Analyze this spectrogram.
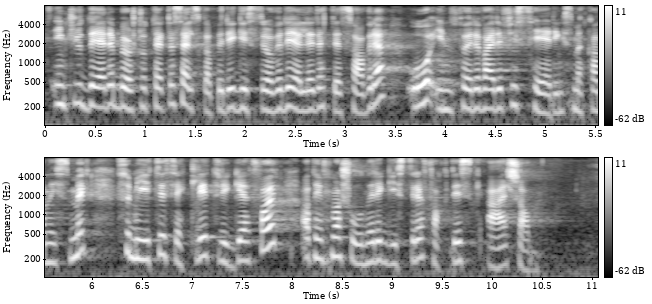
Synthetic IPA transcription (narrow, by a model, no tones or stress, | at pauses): ɪŋkʰlʉd̪eːɾəbøːʂɳʊt̪ʰeːʈəsɛlskɑːpəɾɛɡɪst̪əɾoːʋəɾɾɛɛlːəɾɛt̪ːɪheːt̪shɑːʋəɾəʔɔʔɪnføːɾəʋæɾɪfɪseːɾɪŋsmɛkɑnɪsməɾsɔmjiːʈʰɪlst̪ɾɛkəlɪt̪ʰɾʏɡheːt̪fɔɾʔɑt̪ɪnfɔɾmɑʂuːnɔɾɛɡɪst̪əɾəfɑkt̪ɪskæɾʂɑ̰nː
